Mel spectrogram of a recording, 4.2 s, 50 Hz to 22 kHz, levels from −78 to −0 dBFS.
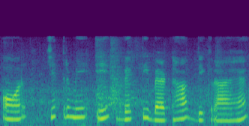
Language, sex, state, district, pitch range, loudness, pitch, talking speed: Hindi, female, Madhya Pradesh, Katni, 190-255 Hz, -17 LUFS, 215 Hz, 130 wpm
